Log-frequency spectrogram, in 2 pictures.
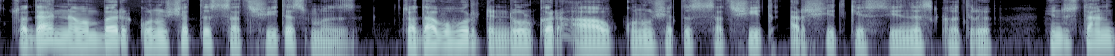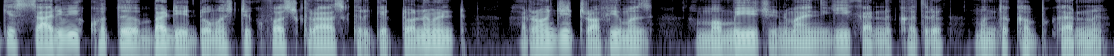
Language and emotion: Kashmiri, neutral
